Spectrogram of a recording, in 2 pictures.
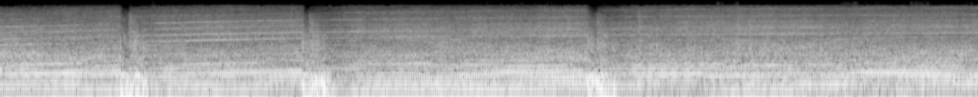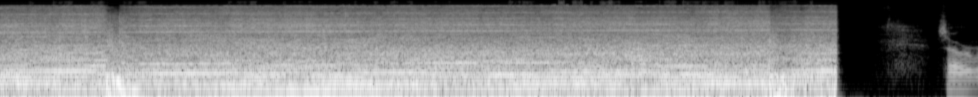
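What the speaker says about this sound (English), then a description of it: "We also just topped out on the rev limiter here." A race car accelerates hard around the Road Atlanta circuit. The loud, close engine drone climbs steadily through the gears, with brief dips at each shift, then holds high revs near the limiter before cutting off abruptly.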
